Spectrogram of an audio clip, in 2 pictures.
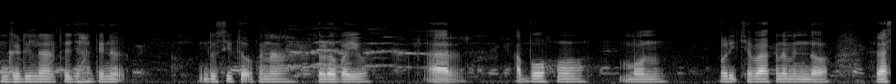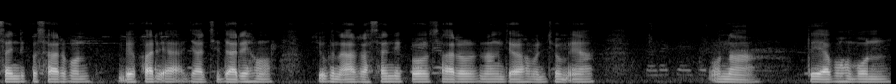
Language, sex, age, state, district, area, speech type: Santali, male, 45-60, Odisha, Mayurbhanj, rural, spontaneous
